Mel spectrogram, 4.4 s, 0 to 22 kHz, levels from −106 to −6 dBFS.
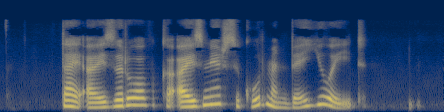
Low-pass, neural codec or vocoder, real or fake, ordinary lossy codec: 10.8 kHz; codec, 24 kHz, 0.9 kbps, WavTokenizer, large speech release; fake; MP3, 64 kbps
